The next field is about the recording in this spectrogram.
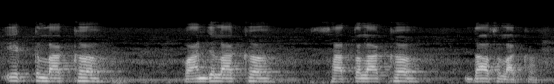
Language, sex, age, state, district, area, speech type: Punjabi, male, 45-60, Punjab, Mansa, urban, spontaneous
